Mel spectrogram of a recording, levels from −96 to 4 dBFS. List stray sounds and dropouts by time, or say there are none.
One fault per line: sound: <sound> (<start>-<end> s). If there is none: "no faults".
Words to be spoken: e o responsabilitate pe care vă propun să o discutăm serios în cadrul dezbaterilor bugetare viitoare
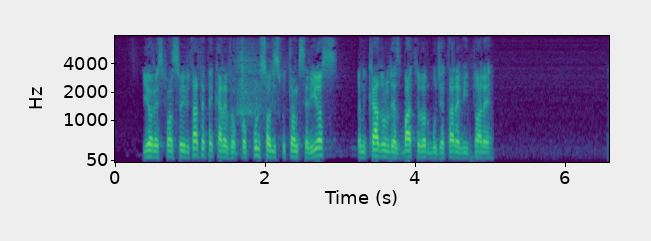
no faults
